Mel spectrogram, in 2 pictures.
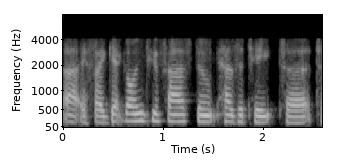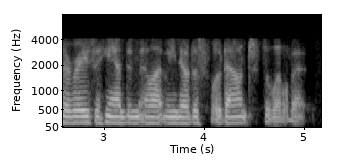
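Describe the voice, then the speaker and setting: Talking at a fairly quick pace with hardly any pauses, a woman has a very deep, low pitch with ordinary pitch variation. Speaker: social worker and health insurance director. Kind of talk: webinar presentation. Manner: fast; casual.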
